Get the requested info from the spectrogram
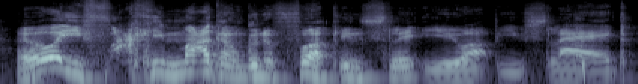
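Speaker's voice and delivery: put-on London accent, acting furious; angry Londoner. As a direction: threaten like a riled-up Londoner. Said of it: "when I get angry, I turn into a Londoner".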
